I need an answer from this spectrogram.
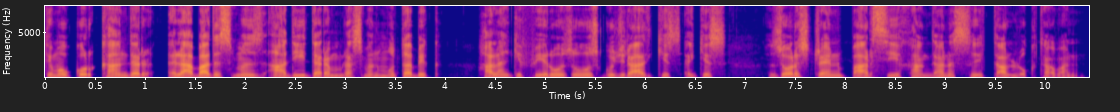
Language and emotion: Kashmiri, neutral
